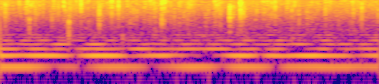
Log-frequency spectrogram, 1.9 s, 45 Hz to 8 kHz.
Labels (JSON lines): {"label": "biophony, midshipman", "recorder": "SoundTrap 500"}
